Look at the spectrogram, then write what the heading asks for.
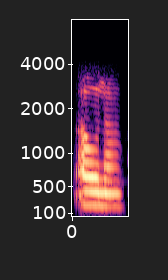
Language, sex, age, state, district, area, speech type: Telugu, female, 18-30, Telangana, Jangaon, rural, conversation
